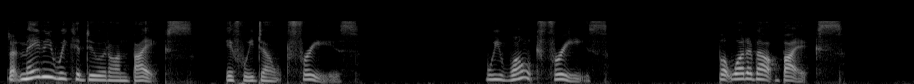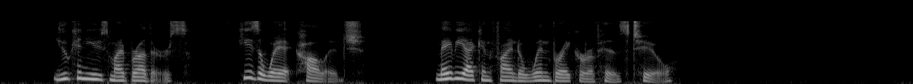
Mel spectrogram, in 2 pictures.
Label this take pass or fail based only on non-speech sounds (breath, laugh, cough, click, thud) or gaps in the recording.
pass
